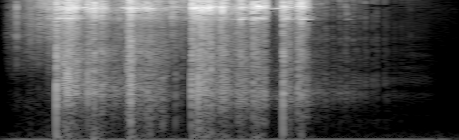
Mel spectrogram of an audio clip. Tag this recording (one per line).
currency
paper-bowl
metal
percussive
jingle
coins
paper
bowl
metallic
percussion
money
